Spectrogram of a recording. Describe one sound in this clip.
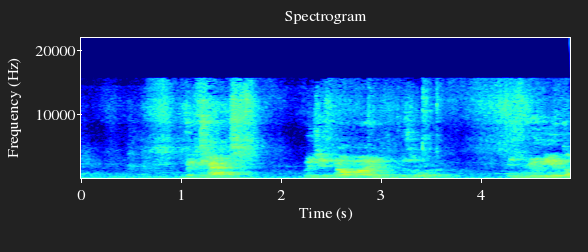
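A man speaks calmly to a room, with a slight echo.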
